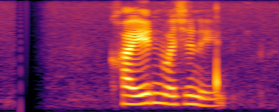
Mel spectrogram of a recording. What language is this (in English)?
Sinhala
